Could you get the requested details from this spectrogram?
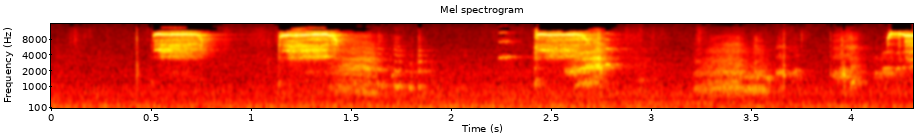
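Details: Rainbow lorikeets bathing and feeding: three sharp, harsh screeches at irregular intervals, with softer raspy notes between them over a quiet background.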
